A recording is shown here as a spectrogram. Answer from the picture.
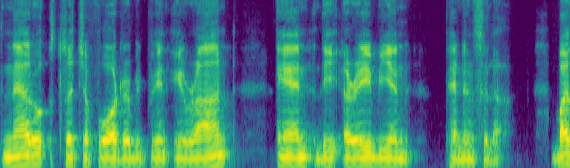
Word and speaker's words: Iran: stretch of water between Iran and the Arabian Peninsula. By the way, it is pronounced as Iran, not Iran. Okay? It's like with an E. Don't even though it's written with an I.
